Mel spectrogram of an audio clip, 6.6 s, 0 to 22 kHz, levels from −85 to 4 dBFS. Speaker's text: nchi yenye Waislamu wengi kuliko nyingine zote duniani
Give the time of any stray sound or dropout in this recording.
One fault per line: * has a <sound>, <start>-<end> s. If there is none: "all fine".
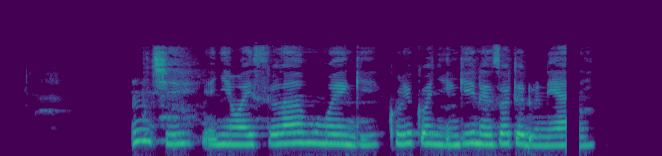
* has a dropout, 5.7-5.8 s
